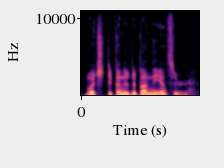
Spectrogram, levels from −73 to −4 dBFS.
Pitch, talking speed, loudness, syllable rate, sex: 120 Hz, 190 wpm, -15 LUFS, 6.4 syllables/s, male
